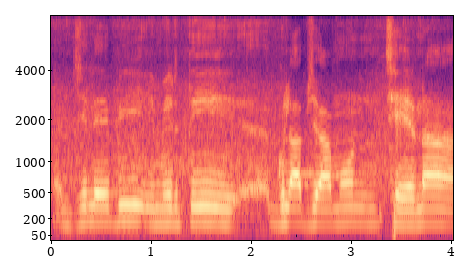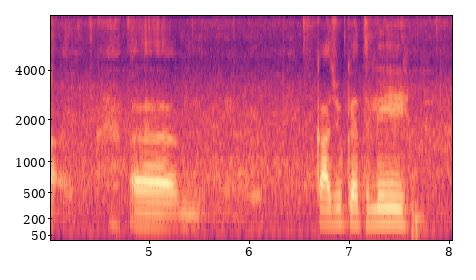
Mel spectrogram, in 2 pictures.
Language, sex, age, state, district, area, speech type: Urdu, male, 18-30, Uttar Pradesh, Azamgarh, rural, spontaneous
